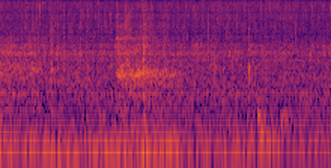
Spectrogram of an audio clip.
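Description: Thick chilli-garlic schezwan chutney sizzling steadily in oil in a nonstick kadai on a gas flame, with a few small pops.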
